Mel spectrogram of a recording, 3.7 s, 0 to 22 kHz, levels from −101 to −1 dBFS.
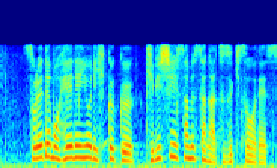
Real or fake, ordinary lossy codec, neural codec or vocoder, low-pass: real; none; none; 7.2 kHz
